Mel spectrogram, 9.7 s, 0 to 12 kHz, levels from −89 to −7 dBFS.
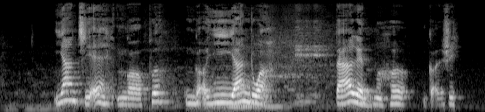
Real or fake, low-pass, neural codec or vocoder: real; 10.8 kHz; none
